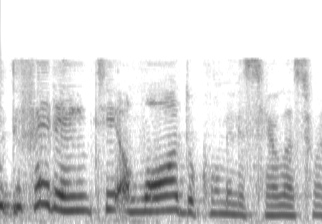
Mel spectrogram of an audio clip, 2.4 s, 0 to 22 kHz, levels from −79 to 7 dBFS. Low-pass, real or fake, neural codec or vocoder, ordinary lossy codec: none; fake; codec, 16 kHz, 1.1 kbps, Voila-Tokenizer; none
